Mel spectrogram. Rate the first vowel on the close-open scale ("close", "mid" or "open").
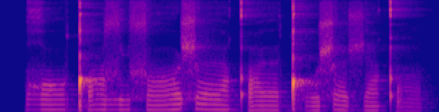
mid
